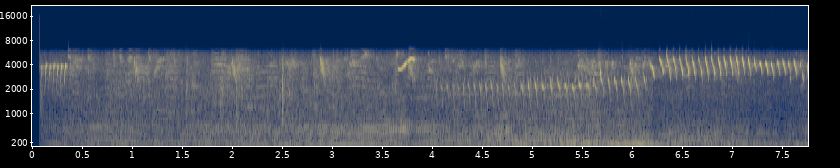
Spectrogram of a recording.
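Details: White male Belgian canary sings long, high rolling trills and rapid chirped phrases, with a steady low background hum throughout.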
